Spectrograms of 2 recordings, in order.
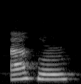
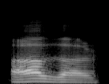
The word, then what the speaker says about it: author: Other. No, it's not that. It's tah, like ثعلب. Author. Other. Not other, not other, not other.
